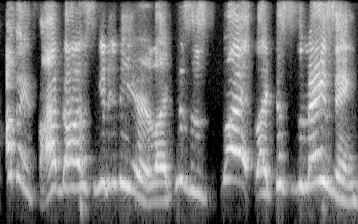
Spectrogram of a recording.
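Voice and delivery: high and bright with disbelief; amazed disbelief. Retold or imitated. Retelling his thrill at the cheap entry, high excited gush. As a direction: marvel at getting in for five dollars. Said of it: "And I'm like".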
